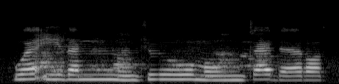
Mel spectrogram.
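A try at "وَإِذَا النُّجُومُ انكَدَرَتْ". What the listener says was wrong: Lidahnya, iya. Kayaknya posisi lidahnya. Kan lidahnya tadi ke belakang gigi di sini. Rot. Nah, waktu dilepas ada angin. Rot. Nah, itu kayaknya lidah bukan di sini, bukan di ujung.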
